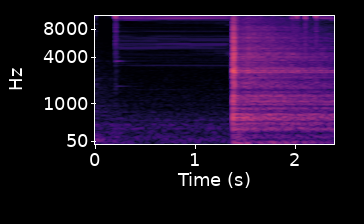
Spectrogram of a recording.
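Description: Faint high clicking, then about a second and a half in a sudden struck sound with several pitches that rings on and slowly fades.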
